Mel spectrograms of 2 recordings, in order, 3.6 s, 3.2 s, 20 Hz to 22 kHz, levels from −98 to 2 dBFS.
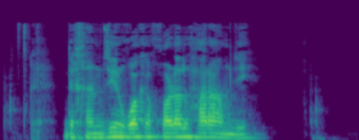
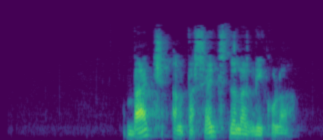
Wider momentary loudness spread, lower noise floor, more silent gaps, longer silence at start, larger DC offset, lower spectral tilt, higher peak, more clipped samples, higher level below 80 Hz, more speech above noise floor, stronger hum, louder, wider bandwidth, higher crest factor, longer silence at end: about the same, 12 LU vs 13 LU; second, -68 dBFS vs -82 dBFS; neither; second, 0.3 s vs 1.25 s; neither; first, -7 dB/octave vs -4 dB/octave; about the same, -6 dBFS vs -6 dBFS; neither; first, -56 dBFS vs -70 dBFS; second, 44 dB vs 56 dB; neither; about the same, -25 LUFS vs -26 LUFS; about the same, 11.5 kHz vs 11 kHz; about the same, 20 dB vs 24 dB; first, 1.05 s vs 0.3 s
